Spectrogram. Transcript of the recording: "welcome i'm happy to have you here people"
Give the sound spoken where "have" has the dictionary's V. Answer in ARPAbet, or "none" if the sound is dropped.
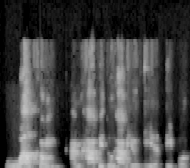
V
